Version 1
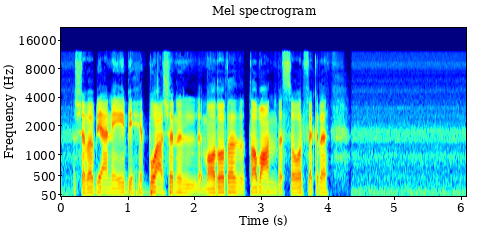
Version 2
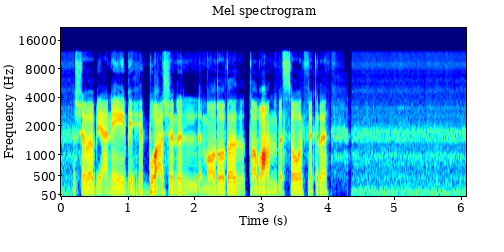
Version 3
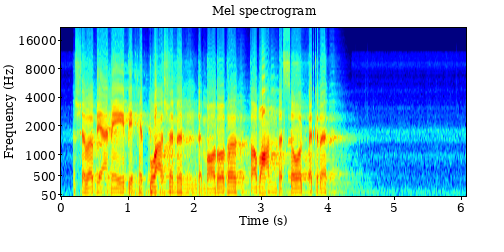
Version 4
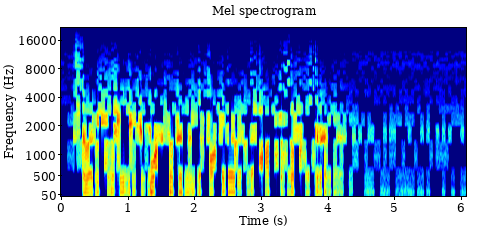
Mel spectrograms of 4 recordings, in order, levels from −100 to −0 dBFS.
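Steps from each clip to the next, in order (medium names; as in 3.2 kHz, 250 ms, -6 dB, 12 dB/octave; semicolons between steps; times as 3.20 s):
level held to a coarse grid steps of 13 dB; trim +1.5 dB
waveshaping leveller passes 3; reverberation RT60 1.1 s, pre-delay 133 ms, DRR 11 dB; trim -1 dB
random holes in the spectrogram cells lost 58%; low-pass that closes with the level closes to 1.5 kHz, closed at -14.5 dBFS; ten-band graphic EQ 125 Hz +4 dB, 2 kHz +11 dB, 16 kHz +4 dB; trim -4.5 dB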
